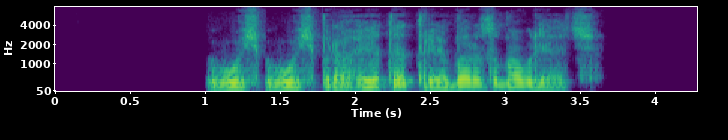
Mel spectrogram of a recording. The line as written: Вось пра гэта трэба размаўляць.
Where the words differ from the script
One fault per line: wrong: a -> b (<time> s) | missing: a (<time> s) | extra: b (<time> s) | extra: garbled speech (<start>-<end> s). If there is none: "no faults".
extra: вось (1.5 s)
